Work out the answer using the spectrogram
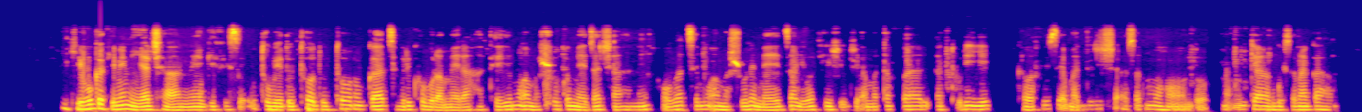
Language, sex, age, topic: Rundi, male, 25-35, education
